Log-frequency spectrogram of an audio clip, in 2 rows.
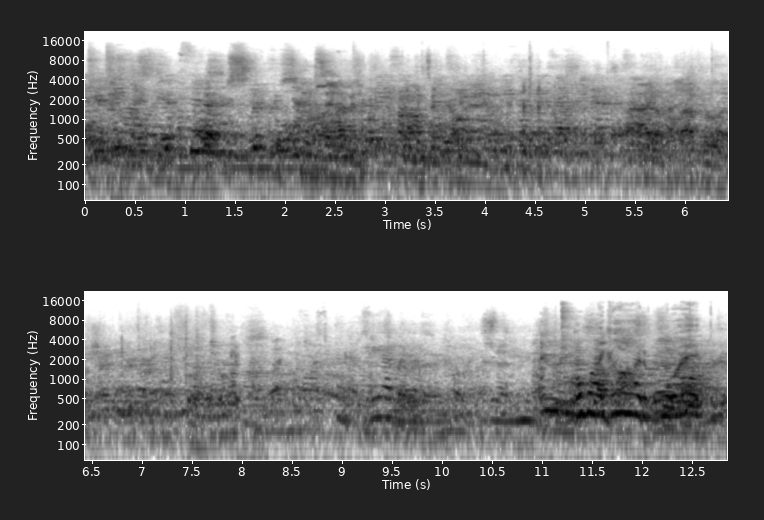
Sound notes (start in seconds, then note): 9.1 talking softly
